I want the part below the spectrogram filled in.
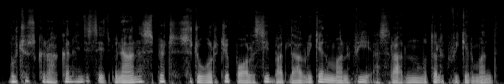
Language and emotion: Kashmiri, fearful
